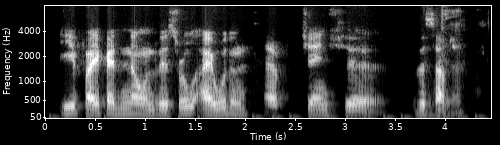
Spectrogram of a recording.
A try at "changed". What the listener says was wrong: Changed the subject. Yeah, you want to really pronounce that d there, So it's clear.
